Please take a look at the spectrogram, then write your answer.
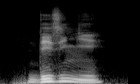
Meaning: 1. to designate 2. to indicate (symbol, abbreviation, etc.) 3. to connote (to signify beyond principal meaning)
- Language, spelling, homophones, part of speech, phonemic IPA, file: French, désigner, désignai / désigné / désignée / désignées, verb, /de.zi.ɲe/, Fr-désigner.ogg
